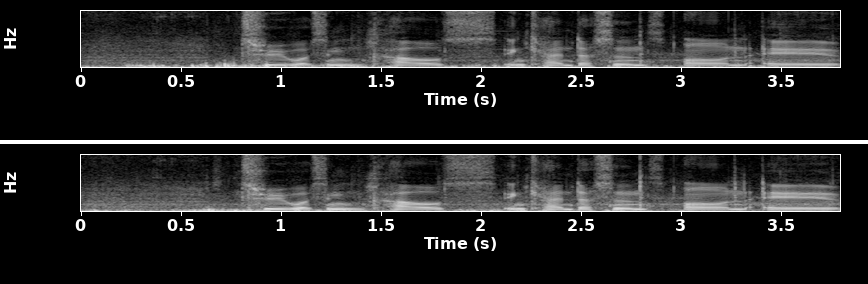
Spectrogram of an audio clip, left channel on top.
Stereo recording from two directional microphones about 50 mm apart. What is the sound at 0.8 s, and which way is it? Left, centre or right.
Speech, centre.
